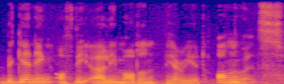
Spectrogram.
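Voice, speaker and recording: A man with a Dutch accent speaks at a fairly slow pace with lively intonation. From Netherlands. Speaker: history professor. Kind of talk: lecture. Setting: lecture room with audience. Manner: reading from text.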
